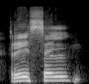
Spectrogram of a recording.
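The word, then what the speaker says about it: wrestle: ऐसे यहां fasten, रेसल, T silent, STLE, टी आया तो टी क्या हो जाएगा साइलेंट, रेसल।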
